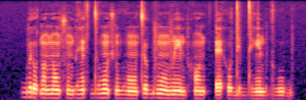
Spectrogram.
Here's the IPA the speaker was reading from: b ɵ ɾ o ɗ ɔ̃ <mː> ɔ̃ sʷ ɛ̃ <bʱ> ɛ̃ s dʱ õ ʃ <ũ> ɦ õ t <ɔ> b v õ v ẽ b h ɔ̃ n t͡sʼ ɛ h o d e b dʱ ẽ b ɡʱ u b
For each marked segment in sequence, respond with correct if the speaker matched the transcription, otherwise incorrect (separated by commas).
incorrect, correct, correct, incorrect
